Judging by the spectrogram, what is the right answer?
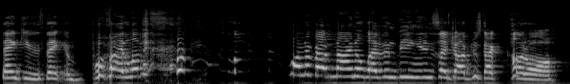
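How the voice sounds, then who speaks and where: A woman's voice: extremely high pitch, expressive, a bit bright. A woman in her thirties chatting casually on a livestream, teasing her viewers, swearing freely and laughing often. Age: 30s. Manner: teasing, profane, quick to laugh. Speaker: streamer.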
